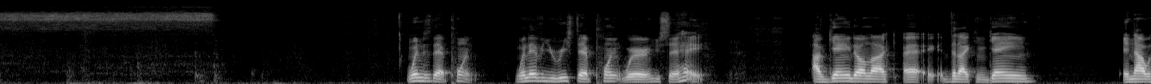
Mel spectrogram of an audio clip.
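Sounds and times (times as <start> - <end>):
running tap water: 0.0 - 2.2
speech: 4.1 - 7.2, 8.1 - 10.4, 11.2 - 11.5.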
